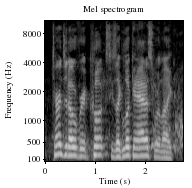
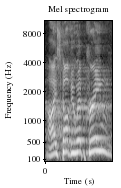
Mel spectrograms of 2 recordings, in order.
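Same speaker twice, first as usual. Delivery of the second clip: high, loud call of the order; barista yelling out; 8 semitones higher, 5 dB louder than usual. Retold or imitated. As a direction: shout the order across the counter. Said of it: "She just yells out".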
